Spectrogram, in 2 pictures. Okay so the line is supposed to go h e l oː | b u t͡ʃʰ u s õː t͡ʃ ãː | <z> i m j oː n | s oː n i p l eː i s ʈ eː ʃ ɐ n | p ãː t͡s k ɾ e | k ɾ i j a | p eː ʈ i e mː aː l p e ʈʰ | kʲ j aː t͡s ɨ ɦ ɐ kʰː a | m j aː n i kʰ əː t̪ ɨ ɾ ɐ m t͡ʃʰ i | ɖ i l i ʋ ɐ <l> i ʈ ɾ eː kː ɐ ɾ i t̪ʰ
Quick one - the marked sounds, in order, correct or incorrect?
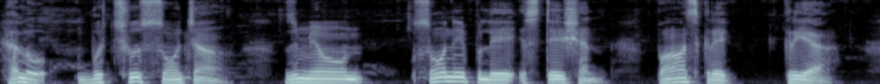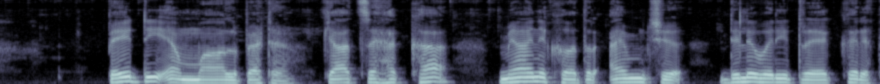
correct, incorrect

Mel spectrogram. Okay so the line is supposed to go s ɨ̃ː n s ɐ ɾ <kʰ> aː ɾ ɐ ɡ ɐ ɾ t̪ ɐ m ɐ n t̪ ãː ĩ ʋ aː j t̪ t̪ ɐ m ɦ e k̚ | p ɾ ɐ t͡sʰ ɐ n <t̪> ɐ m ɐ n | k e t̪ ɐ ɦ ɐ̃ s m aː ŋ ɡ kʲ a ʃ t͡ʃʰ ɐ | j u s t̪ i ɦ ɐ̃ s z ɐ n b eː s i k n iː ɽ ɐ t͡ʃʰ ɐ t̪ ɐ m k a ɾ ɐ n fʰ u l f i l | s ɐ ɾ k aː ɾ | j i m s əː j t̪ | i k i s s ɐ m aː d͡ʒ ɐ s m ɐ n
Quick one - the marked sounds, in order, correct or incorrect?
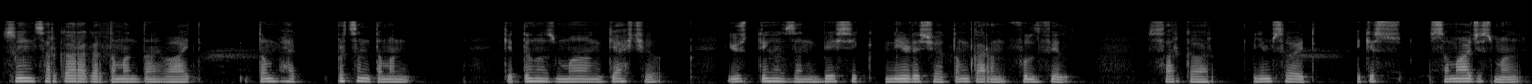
incorrect, correct

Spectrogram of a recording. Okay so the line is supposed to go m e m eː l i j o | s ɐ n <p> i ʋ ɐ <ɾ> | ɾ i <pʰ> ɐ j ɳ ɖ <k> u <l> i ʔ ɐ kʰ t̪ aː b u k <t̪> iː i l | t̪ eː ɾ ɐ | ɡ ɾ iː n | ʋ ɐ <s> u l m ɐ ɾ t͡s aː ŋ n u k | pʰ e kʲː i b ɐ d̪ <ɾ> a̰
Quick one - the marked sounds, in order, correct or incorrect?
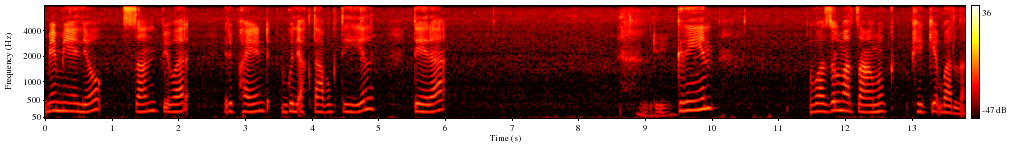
correct, correct, correct, incorrect, correct, correct, incorrect, incorrect

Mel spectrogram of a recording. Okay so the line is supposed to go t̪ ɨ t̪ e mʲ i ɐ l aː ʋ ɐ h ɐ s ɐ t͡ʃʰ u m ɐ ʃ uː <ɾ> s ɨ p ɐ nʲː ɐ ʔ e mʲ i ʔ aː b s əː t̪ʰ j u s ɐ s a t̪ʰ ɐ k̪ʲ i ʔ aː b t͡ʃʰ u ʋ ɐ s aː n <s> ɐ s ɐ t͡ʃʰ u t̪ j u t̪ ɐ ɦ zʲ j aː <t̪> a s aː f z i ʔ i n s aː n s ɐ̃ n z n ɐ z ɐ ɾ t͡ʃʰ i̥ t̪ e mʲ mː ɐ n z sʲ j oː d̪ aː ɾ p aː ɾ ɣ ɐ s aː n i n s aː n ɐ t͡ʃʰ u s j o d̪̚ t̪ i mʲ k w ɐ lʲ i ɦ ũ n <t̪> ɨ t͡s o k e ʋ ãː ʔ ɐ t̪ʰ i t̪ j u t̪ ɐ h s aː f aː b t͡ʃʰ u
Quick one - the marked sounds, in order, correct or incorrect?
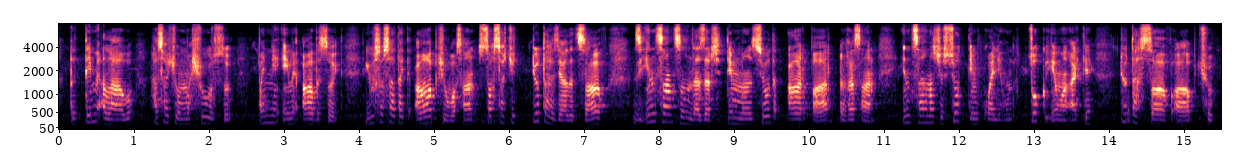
correct, correct, incorrect, incorrect

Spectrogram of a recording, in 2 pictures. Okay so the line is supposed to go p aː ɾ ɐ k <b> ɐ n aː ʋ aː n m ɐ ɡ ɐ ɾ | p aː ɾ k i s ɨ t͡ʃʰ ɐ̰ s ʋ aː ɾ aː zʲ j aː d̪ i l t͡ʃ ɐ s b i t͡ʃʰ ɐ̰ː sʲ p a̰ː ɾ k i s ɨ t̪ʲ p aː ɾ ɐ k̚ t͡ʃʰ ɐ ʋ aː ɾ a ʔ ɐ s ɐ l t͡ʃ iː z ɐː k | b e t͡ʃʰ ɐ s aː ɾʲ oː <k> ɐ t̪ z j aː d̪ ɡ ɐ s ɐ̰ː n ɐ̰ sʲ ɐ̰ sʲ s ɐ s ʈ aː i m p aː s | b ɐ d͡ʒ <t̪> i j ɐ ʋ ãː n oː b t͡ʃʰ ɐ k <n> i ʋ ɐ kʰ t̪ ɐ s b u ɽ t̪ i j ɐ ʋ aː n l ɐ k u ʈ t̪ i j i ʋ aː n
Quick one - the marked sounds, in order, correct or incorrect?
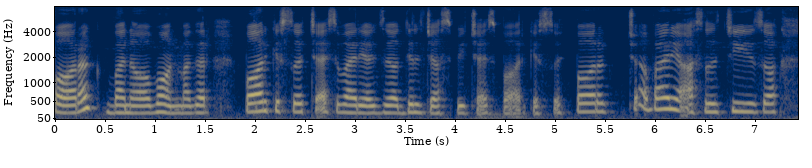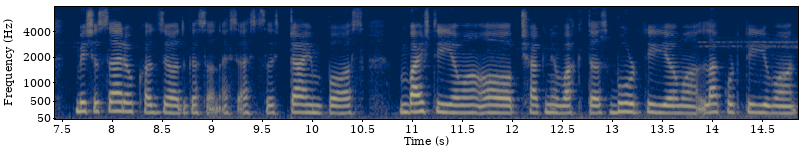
correct, incorrect, correct, correct

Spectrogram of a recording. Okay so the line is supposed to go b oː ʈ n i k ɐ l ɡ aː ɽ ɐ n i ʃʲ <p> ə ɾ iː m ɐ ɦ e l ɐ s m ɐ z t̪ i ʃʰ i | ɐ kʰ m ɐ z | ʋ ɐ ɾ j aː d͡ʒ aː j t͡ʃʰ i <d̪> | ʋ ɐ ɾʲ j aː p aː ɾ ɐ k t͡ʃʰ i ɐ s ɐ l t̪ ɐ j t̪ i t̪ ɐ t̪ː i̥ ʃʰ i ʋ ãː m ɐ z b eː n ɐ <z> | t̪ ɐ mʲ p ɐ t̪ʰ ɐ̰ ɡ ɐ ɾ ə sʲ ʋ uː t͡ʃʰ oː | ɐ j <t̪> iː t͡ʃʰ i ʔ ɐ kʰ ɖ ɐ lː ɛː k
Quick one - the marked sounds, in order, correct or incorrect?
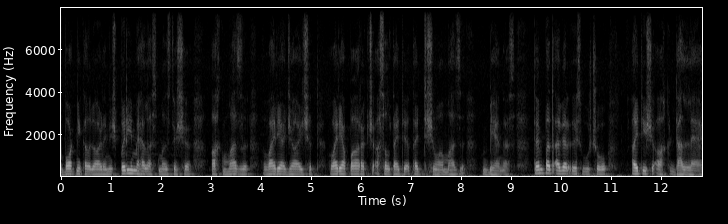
correct, incorrect, incorrect, correct

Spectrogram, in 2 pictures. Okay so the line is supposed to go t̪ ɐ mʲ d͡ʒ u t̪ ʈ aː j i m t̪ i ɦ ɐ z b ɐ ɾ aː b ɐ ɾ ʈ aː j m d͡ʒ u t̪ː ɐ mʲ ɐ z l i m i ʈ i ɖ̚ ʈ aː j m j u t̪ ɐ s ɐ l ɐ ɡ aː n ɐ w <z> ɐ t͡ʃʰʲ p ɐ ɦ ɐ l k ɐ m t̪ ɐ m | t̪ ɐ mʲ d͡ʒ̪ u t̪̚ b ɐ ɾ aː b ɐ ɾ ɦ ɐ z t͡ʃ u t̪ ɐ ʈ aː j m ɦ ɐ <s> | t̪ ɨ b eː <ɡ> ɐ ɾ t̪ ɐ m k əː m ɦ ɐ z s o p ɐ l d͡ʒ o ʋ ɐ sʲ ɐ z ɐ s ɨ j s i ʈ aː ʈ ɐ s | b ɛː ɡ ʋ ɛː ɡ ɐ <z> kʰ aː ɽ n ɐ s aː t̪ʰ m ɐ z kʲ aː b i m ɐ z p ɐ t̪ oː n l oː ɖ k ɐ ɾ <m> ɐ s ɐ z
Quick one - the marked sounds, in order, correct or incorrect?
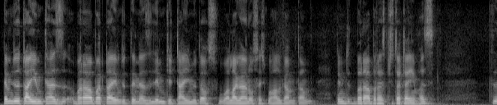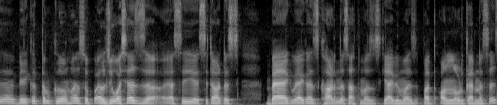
incorrect, incorrect, incorrect, correct, incorrect

